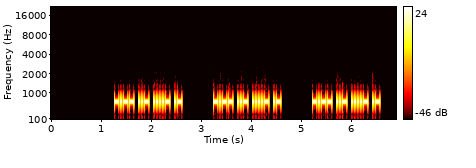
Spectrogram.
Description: Morse code, heard as a keyed tone, about 37 wpm, 700 Hz. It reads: YU4A YU4A YU4A
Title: DXCC-100 Call Signs - 4 Characters - Repeated 3x - 40wpm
